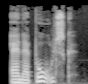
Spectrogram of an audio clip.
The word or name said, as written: anabol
